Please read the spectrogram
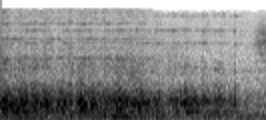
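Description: Wine glass feet sliding in circles on a wooden barrel head as white wine is swirled, a soft scraping that fades away over the two seconds.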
